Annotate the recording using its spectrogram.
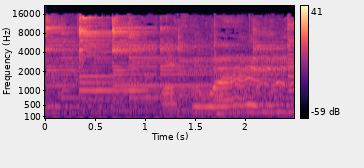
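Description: Music: acoustic guitar notes picked and left ringing between sung phrases of a folk song, with a wavering voice with vibrato coming back in near the end.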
